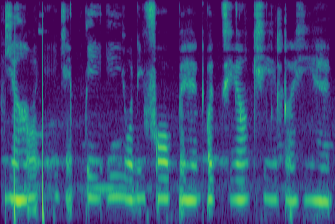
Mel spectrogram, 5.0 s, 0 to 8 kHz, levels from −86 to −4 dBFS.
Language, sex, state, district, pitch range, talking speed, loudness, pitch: Hindi, female, Uttar Pradesh, Hamirpur, 220-240 Hz, 105 wpm, -28 LUFS, 225 Hz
